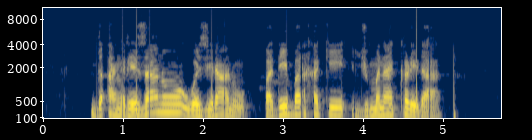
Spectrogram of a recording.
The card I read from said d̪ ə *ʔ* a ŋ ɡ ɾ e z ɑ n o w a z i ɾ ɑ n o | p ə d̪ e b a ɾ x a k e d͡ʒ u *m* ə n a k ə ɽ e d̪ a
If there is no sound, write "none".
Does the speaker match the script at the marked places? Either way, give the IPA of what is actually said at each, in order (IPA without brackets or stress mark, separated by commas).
ʔ, m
